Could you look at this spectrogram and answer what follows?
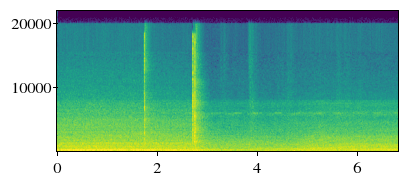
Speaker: definitely nice and quiet in comparison to this one over here which still flows very well it's twice as loud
